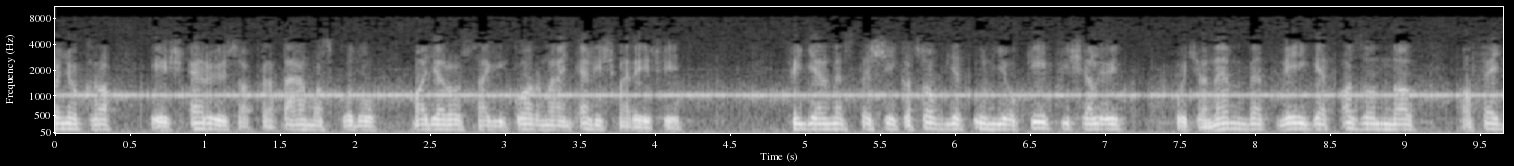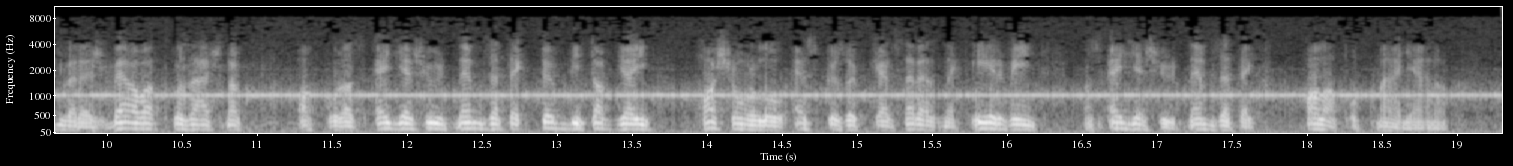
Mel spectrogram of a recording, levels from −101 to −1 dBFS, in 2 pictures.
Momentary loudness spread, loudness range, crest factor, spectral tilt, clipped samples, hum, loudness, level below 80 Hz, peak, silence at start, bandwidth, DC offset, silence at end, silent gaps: 7 LU; 2 LU; 16 dB; -9.5 dB/octave; under 0.1%; none; -16 LUFS; -44 dBFS; 0 dBFS; 0 s; 6 kHz; 1%; 0 s; none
